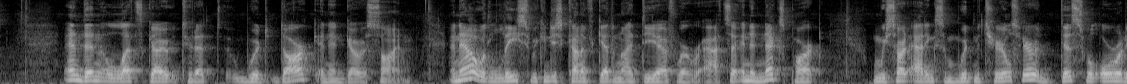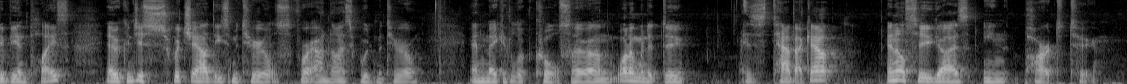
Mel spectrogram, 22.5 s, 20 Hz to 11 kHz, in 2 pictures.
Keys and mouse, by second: 12.7-13.1 middle drag, 13.1 click, 13.2-22.5 middle drag, 19.2 Tab, 20.0 alt+a.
